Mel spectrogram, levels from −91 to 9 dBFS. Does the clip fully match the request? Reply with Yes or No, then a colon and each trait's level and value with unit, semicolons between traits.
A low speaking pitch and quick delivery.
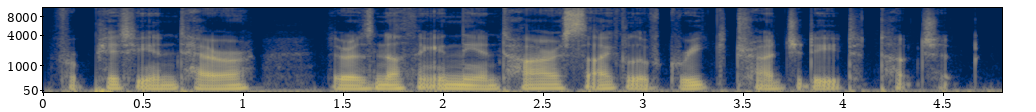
Yes: very low, 95 Hz; fast, 215 wpm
